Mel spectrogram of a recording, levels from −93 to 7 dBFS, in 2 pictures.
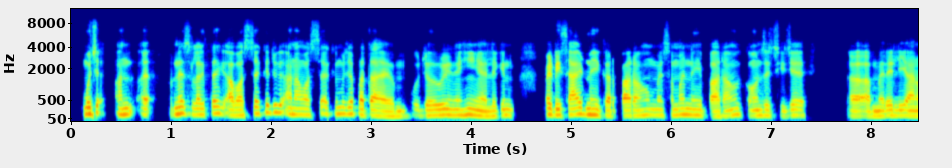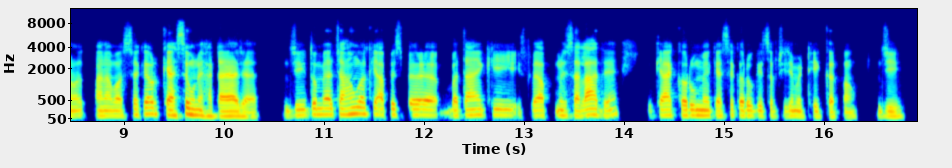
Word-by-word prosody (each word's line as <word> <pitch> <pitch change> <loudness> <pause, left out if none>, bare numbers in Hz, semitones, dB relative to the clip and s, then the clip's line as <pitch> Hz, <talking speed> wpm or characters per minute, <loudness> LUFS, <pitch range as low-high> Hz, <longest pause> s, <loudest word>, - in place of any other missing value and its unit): मुझे 150 - +4 0.2
अन 140 +1 +2
अ, - - +1 0.3
हमें 150 - +3
ऐसा 155 -3 -1
लगता 135 +4 0
है 165 - +1
कि - - -5
आवश्यक 125 +7 +1
है 180 - +1
जो 185 - -1
कि 185 - 0
अनावश्यक 145 +1 -2
है - - -2
मुझे 155 0 0
पता 125 -5 +2
है, 105 -1 +2
वो 105 +4 -6
ज़रूरी 125 +2 +2
नहीं 125 +1 +1
है 110 -2 +3
लेकिन 120 +4 -2 0.3
मैं 140 - +6
डिसाइड 135 +2 +3
नहीं 130 -3 +2
कर 115 0 0
पा 115 - +5
रहा 115 0 +1
हूँ, 130 +1 -4
मैं 125 -1 -4
समझ 130 +3 -2
नहीं 125 -2 -1
पा 105 - +3
रहा 110 +1 -2
हूँ 140 +3 -3
कौन-सी 120 +1 -2
चीज़ें 115 +3 -4 0.5
अ, 105 0 +2
मेरे 110 +3 +1
लिए 120 0 0
अन 110 +1 0
अनावश्यक 110 +5 -1
है 150 - +5
और 150 - +1
कैसे 120 +2 +4
उन्हें 125 -4 +3
हटाया 105 0 +5
जाए। 90 -2 0 0.3
जी, 120 +4 -2
तो 140 +2 0
मैं 140 0 +3
चाहूँगा 145 +3 +2
कि - - +2
आप - - 0
इसपे 130 -1 +2 0.2
बताएँ 125 +3 +1
कि 130 -1 -2
इसपे 115 - -3
आप 115 0 +1
मुझे 115 -1 -1
सलाह 125 +4 +4
दें 120 +3 -3
कि - - -24
क्या 125 -1 +3
करूँ, 120 0 +1
मैं 120 -1 +3
कैसे 110 0 -3
करूँ 115 -1 +1
कि 115 - -2
सब 100 - -7
चीज़ें 110 +2 -3
मैं 105 - -1
ठीक 105 -1 -5
कर - - +1
पाऊँ? 90 +2 -4 0.2
जी। 105 0 -3
125 Hz, 270 wpm, -25 LUFS, 110-135 Hz, 0.5 s, मैं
